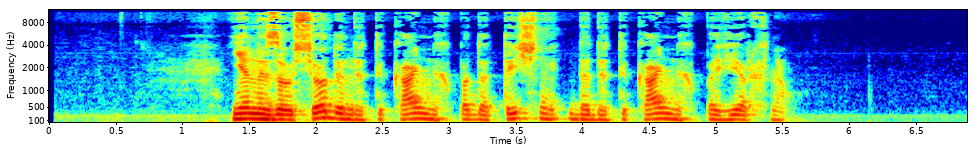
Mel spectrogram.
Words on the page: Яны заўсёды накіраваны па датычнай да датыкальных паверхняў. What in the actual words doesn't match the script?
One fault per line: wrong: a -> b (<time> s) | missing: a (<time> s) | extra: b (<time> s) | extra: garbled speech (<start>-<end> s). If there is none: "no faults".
wrong: накіраваны -> датыкальных (2.3 s)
